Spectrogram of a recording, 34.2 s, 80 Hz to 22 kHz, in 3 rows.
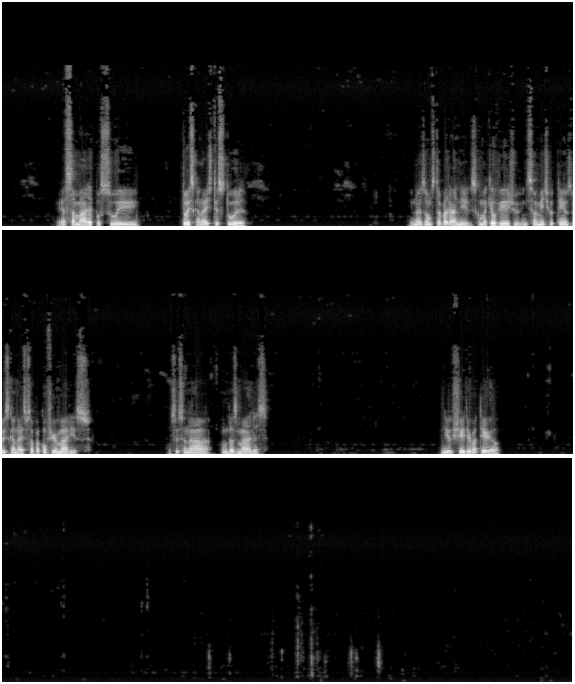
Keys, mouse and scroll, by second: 15.0 click, 15.6 click, 17.6 click, 19.7 click, 21.9 click, 22.8 click, 24.0 click, 25.6 click, 28.2-29.8 typing, 31.6 1.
